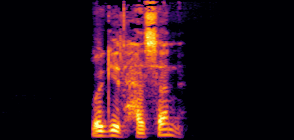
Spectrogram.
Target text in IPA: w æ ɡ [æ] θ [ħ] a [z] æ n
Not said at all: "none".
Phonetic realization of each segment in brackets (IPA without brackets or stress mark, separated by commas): i, ħ, s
